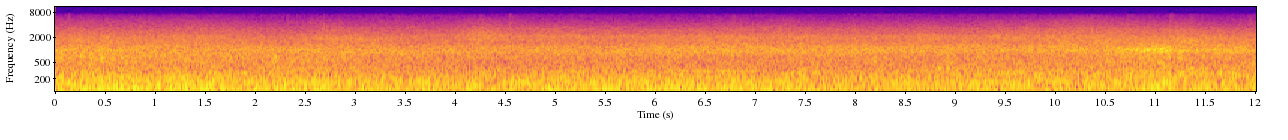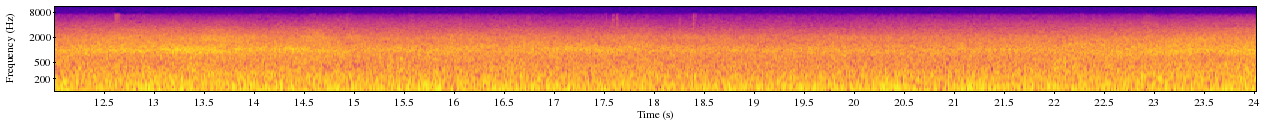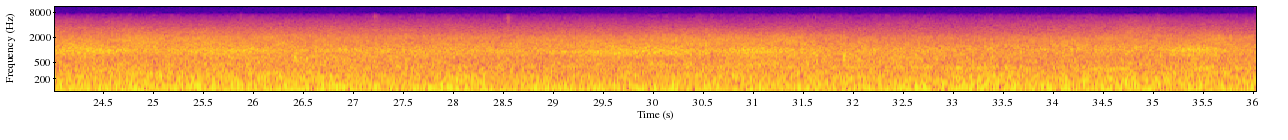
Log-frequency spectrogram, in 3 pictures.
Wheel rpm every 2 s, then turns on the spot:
0, 0, 0, 0, 0, 0, 0, 0, 0, 0, 0, 0, 0, 0, 0, 0, 0, 0.
none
